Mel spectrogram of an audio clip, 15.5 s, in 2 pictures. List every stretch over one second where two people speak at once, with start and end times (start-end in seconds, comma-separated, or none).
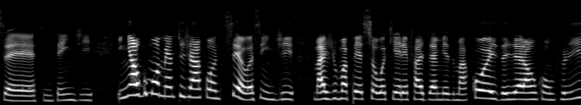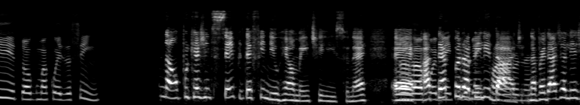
13.1-14.9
